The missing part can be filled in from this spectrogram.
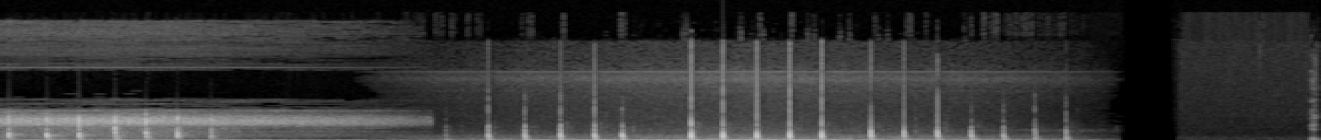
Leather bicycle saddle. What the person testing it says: you'll hear the tapping in each clip go from tinny, or hard, to more thud-like as the leather softened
